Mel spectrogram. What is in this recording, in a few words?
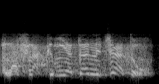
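Italian damaged aa mood high, speech; War Thunder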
